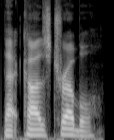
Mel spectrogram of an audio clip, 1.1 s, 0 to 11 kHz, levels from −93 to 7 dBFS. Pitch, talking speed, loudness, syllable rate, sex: 120 Hz, 155 wpm, -17 LUFS, 4.9 syllables/s, male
